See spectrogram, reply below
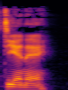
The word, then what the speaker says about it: DeNA: Oh, wait. Apparently it's pronounced DNA.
